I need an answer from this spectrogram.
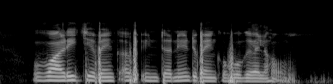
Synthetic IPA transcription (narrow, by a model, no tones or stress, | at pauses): ʋaːɽit͡ʃebɛ̃ːŋkɐ̰bɪ̰̃ɳʈəɾneːʈbɛ̃ːŋkɦoɡɐjelɐɦo̰ː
